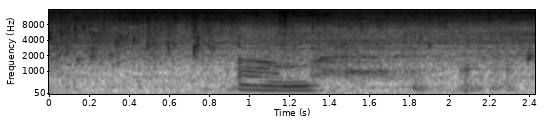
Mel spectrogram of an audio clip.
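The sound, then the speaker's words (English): Cola is poured out down a sink, giving a faint, steady watery rush and splatter, with a brief voice sound partway through. “So, lots of Cokes to pour out.”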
